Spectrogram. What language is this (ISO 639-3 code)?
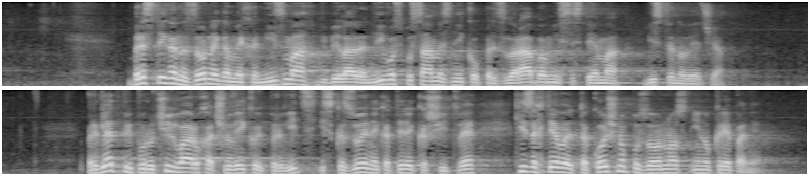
slv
